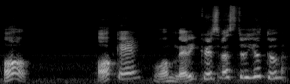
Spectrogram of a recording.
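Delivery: lightly voiced polite cab driver; taxi driver Abdul. Cab driver answering a curt passenger, high character voice. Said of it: "He looks back at you".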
